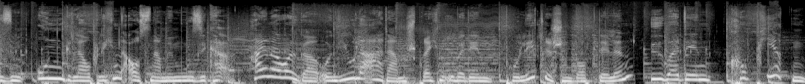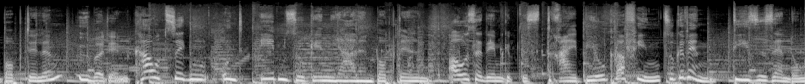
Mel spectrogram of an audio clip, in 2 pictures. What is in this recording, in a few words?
energy music show promo; juni kommender montag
